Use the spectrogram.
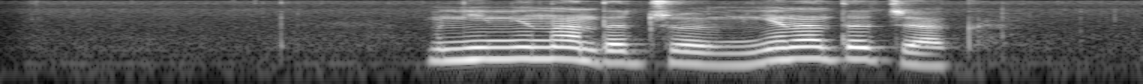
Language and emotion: Russian, neutral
